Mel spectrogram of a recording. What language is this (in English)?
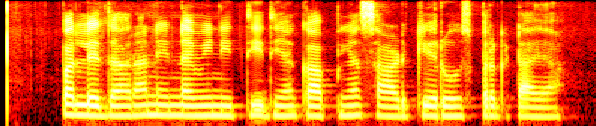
Punjabi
